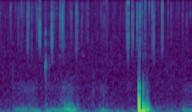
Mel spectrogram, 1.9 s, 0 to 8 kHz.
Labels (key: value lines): label: biophony, double pulse
recorder: SoundTrap 300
